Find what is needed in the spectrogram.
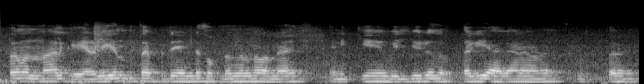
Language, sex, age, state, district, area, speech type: Malayalam, male, 30-45, Kerala, Wayanad, rural, spontaneous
